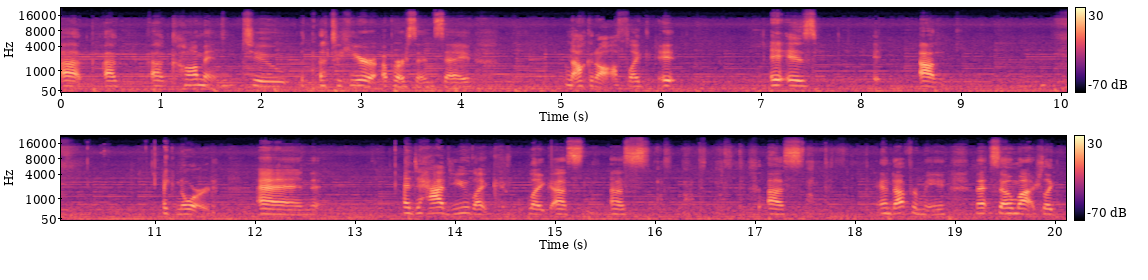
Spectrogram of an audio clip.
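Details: Adult female actress with a real stutter, who says she is often ignored, rushed and bullied because of it, talking after a hidden-camera scenario; real, not acted, stuttering.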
